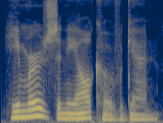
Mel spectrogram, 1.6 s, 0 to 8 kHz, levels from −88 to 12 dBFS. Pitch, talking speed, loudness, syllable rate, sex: 125 Hz, 220 wpm, -17 LUFS, 7.2 syllables/s, male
